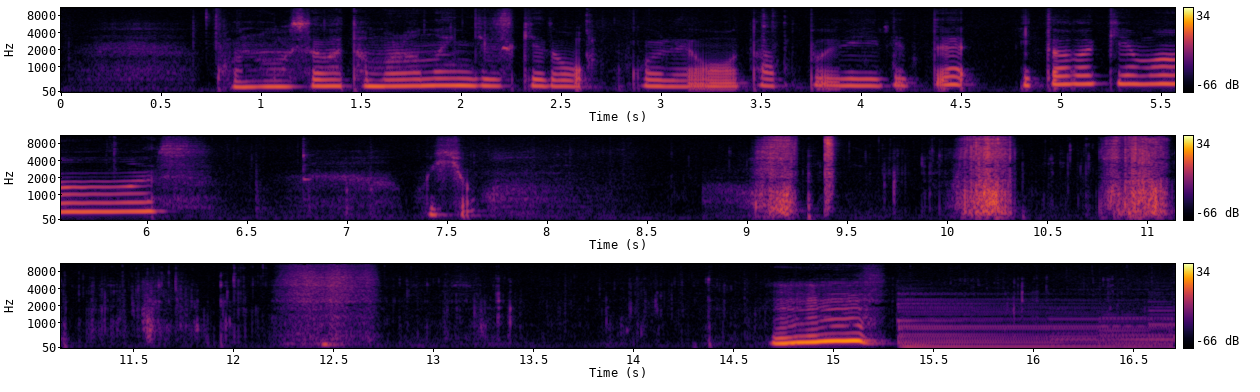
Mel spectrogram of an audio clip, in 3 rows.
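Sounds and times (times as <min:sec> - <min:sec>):
speech: 0:00.8 - 0:06.4, 0:07.4 - 0:07.8, 0:14.7 - 0:15.4
chewing thick noodles: 0:08.9 - 0:14.7
slurping thick noodles in beef-bone and chicken broth with vinegar: 0:09.0 - 0:14.7
short tonal sound effect: 0:15.2 - 0:16.6
sustained tone: 0:15.3 - 0:16.6.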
